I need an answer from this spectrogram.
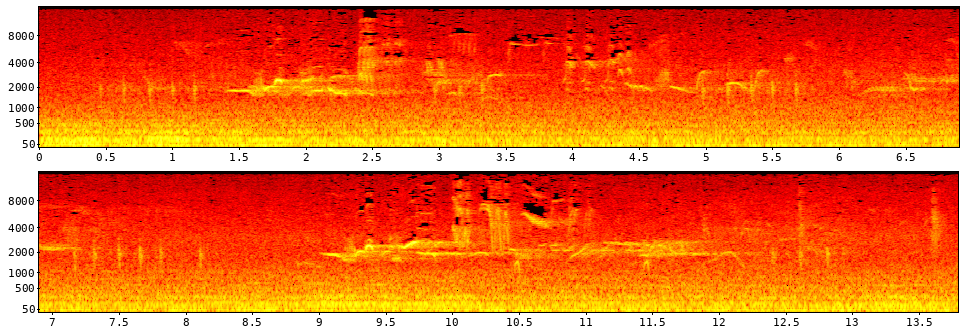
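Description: Birds chirping in two quick twittering bursts, about two seconds in and again about nine seconds in, with scattered single chirps between, over a steady low background noise.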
